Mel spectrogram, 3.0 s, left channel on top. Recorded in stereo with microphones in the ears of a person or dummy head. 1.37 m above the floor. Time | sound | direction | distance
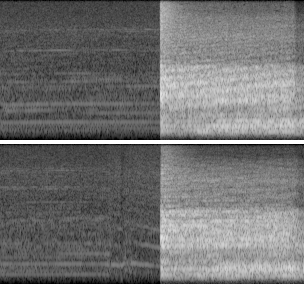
1.6 | a siren | 80° left | 2 m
